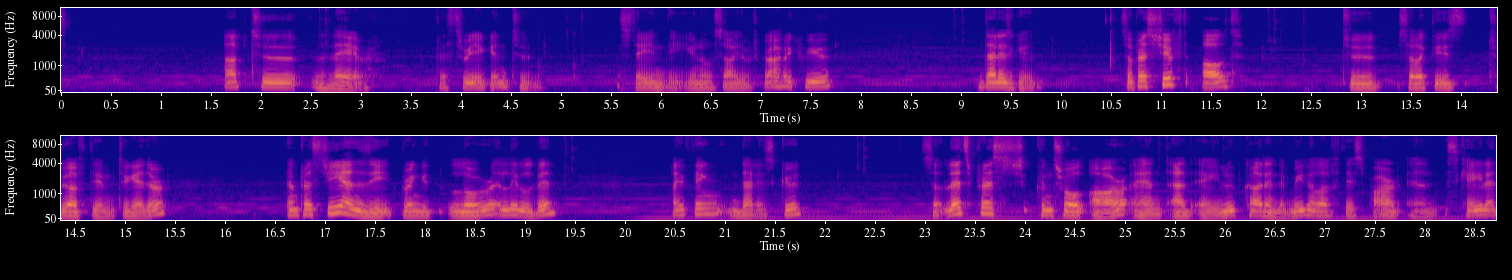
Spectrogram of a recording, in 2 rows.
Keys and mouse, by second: 2.6 click, 3.6 KP_3, 5.6 g, 6.0 z, 9.0 click, 16.9 g, 17.2 z, 19.4 click, 21.1 g, 21.4 z, 22.4 click, 24.6 ctrl+r, 25.4 click, 28.4 s.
